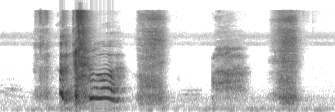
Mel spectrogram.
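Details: A deliberate sneeze in a sneezing challenge, where the person tries to provoke sneezes: one loud sneeze after an inward gasp, followed by a few soft breaths.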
